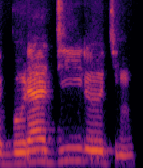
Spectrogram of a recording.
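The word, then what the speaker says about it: ブラジル人: Recuerden que la pronunciación de la consonante J del español en romaji, en japonés, es J. Entonces, se encuentran aquí burajirujin.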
